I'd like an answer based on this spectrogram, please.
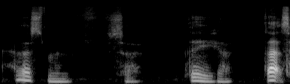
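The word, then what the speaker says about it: Herstmonceux: And it's called Hurstmansur. Let me write it for you so you know where to, because it's not as you would think it.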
